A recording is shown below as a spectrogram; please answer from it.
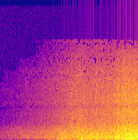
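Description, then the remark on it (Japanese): Soft waves of a calm night sea wash and hiss around a small breakwater, swelling gradually from near silence into a steady, broad surf sound with no voices present. “穏やかな夜の海に浮かぶ小さな防波堤。”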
